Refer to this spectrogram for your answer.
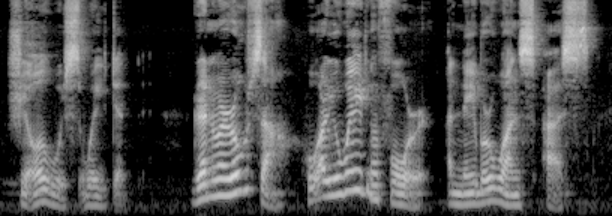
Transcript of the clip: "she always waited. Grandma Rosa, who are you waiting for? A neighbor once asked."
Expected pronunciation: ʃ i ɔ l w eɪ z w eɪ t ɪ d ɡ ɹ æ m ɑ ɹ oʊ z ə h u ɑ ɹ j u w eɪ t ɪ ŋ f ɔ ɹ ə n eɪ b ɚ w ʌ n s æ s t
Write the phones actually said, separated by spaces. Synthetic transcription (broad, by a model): ʃ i ɔ l w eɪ s w eɪ t ɪ d ɡ ɹ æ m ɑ ɹ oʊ s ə h u ɑ ɹ j u w eɪ t ɪ ŋ f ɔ ɹ ə n eɪ b ɚ w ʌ n s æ s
